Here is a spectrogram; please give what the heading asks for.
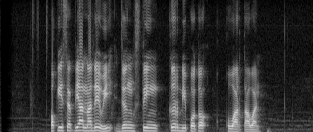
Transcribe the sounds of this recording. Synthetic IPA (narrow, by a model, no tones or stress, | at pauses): ʔɔkisɛt̪ianːadɛwid͡ʒɨŋst̪iŋkɨrdipɔt̪ɔ | kuwart̪awan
